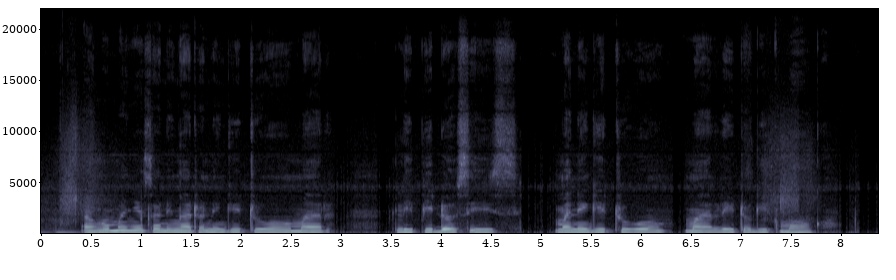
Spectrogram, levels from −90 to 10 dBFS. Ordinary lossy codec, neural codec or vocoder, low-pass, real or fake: none; none; none; real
